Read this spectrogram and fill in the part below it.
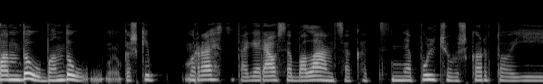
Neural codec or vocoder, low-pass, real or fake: none; 7.2 kHz; real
